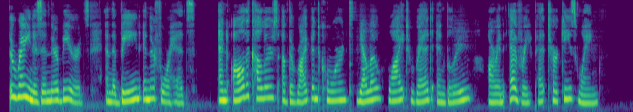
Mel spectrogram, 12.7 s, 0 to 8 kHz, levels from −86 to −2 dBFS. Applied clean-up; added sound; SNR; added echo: neural mask model DeepFilterNet 3.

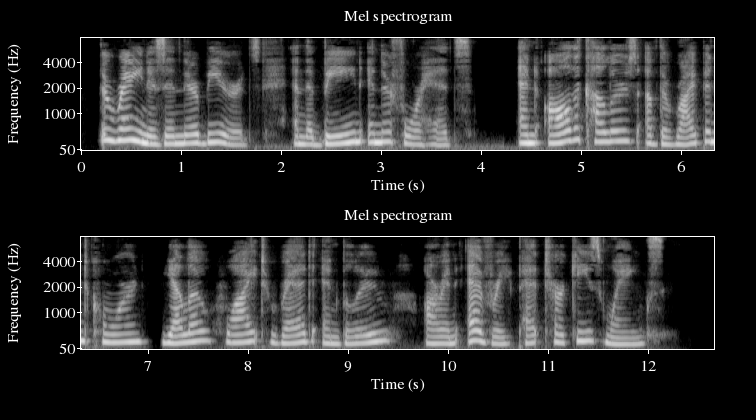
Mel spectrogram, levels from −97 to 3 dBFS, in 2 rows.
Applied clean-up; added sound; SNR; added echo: neural mask model Resemble Enhance denoiser.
